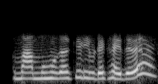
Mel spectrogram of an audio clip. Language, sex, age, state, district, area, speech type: Odia, female, 30-45, Odisha, Nayagarh, rural, conversation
